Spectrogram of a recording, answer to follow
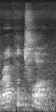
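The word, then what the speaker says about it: répertoire: 레파토리가 이 원래 프랑스어 레퍼투아. 발음도 레퍼투아라고 읽어야 돼요.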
